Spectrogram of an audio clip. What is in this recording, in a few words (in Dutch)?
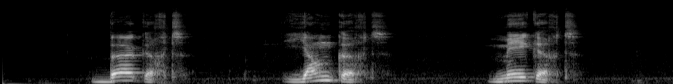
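huilebalk, Limburgse gesproken woordenboeken; huilebalk, bäökert, jankert, mekert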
